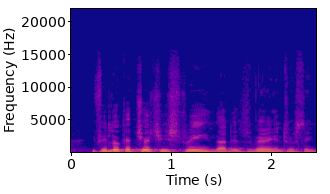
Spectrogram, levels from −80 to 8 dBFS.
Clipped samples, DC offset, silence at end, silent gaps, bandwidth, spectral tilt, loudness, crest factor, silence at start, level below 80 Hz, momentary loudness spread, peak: under 0.1%; under 0.1%; 0 s; none; 15.5 kHz; -7 dB/octave; -32 LUFS; 16 dB; 0.2 s; -70 dBFS; 7 LU; -14 dBFS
